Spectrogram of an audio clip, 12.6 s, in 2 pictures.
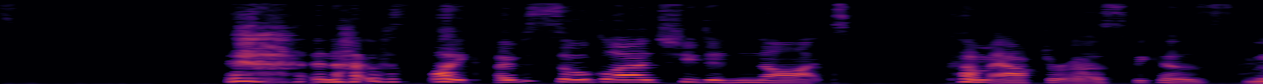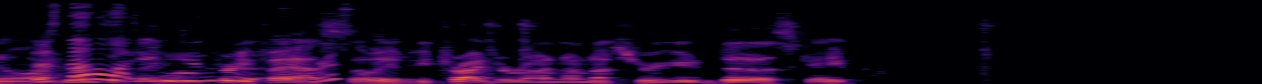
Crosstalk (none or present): present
